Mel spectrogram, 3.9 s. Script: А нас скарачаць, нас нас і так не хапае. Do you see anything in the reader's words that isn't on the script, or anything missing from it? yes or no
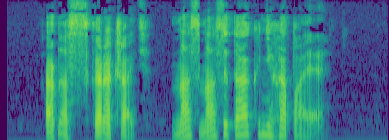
no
